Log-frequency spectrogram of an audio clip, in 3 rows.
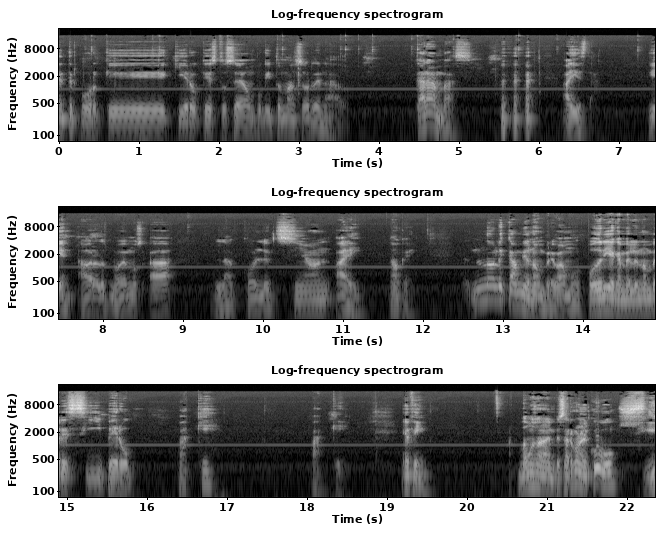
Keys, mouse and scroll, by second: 0.1 shift+click, 1.3 ctrl+click, 2.1 click, 3.0 click, 3.7 ctrl+click, 4.5 click, 5.4 click, 5.7 middle click, 5.9 click, 6.7 ctrl+click, 7.2-8.4 ctrl+drag, 10.0-11.5 drag, 15.1 click, 18.5-20.7 middle drag, 20.7 scroll down 2, 21.1-22.3 drag.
